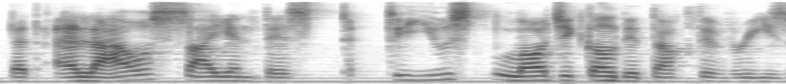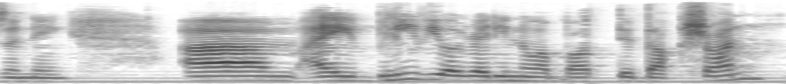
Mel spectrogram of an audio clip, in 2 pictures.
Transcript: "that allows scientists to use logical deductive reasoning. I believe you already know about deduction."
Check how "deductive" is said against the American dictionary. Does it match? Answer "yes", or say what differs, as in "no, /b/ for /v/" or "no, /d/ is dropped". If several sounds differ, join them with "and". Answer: yes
